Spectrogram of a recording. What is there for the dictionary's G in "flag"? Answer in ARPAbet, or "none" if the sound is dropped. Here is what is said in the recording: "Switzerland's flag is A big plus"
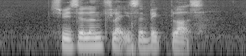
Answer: none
